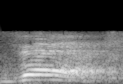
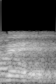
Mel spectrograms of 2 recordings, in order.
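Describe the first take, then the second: First: Vers with the r clearly rolled at the end; correct vers. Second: Vers said as vɛ with the r swallowed; wrong vers. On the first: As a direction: say vers as vɛʁ, ending on the r. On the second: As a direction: drop the r from vers and say vɛ. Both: Shown as a demonstration. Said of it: "pas vers".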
